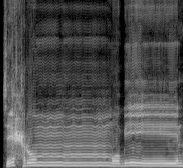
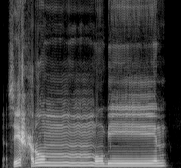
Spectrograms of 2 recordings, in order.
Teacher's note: yang terakhir ya kita mendapati bahwasannya dhommah tanwin bertemu dengan mim maka disini berlakulah ya Idgham Bighunnah ditahan selama dua harokat serta kita dengungkan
